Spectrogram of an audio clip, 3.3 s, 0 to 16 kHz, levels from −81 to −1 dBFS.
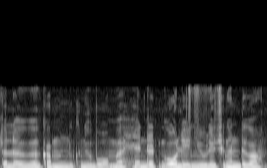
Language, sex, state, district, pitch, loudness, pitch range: Wancho, male, Arunachal Pradesh, Longding, 100 Hz, -16 LUFS, 95-105 Hz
